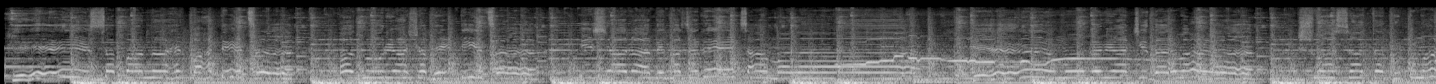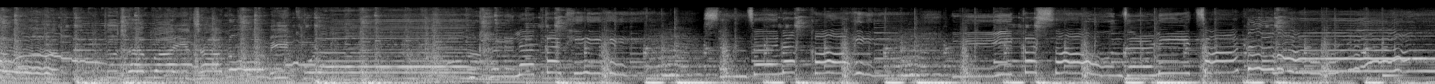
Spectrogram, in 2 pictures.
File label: marathi ringtone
